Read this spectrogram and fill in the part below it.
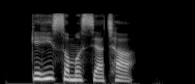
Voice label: Nepali, basic phrases

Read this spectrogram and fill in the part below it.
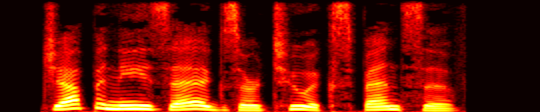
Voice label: english

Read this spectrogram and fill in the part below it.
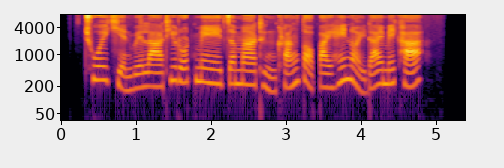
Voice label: Thai, basic thai phrases

